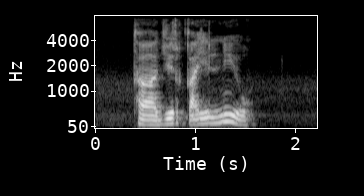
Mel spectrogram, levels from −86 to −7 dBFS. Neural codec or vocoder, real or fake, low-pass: vocoder, 22.05 kHz, 80 mel bands, WaveNeXt; fake; 7.2 kHz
